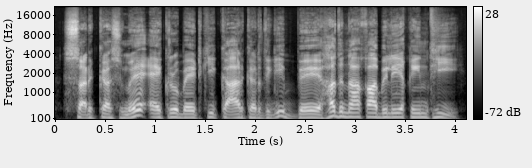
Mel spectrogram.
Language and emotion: Urdu, surprised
